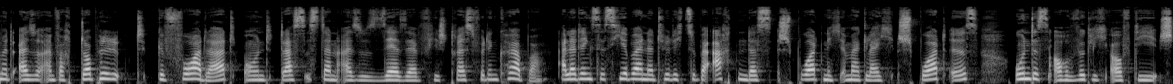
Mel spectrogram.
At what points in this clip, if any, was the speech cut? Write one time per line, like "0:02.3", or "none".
0:05.5
0:10.5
